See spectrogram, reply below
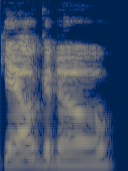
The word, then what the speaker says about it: Gal Gadot: And Gal Gadot, I said that right, correct? My wife's shaking her head yes, so I got confirmation.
